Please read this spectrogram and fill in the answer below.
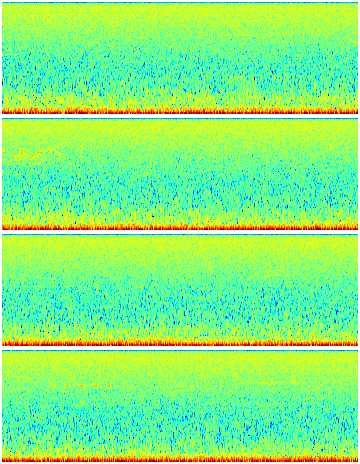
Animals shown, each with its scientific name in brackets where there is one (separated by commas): Magnolia Warbler (Setophaga magnolia), Yellow-rumped Warbler (Setophaga coronata), Hermit Thrush (Catharus guttatus), Black-throated Green Warbler (Setophaga virens)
